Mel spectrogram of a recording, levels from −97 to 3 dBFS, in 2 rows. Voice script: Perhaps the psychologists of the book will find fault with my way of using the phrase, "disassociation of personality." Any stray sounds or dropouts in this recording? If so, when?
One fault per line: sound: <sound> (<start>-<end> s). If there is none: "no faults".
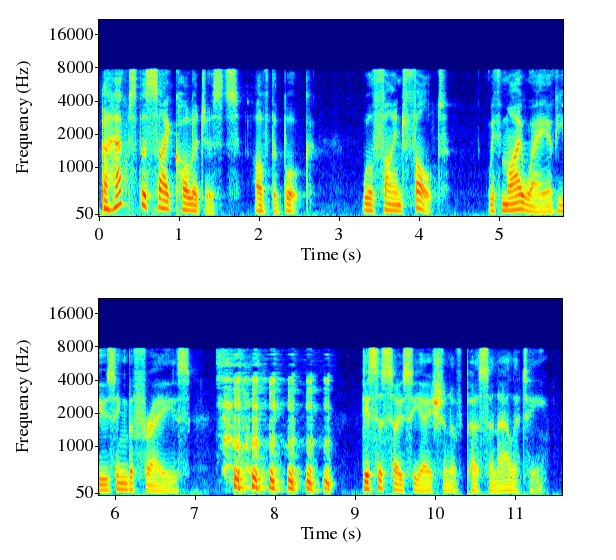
sound: laugh (7.3-8.8 s)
